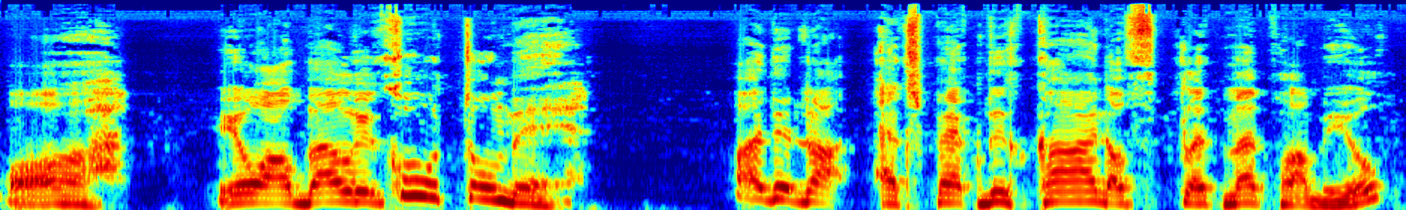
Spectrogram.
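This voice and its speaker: Guy playing a sick grumpy old boss, very slow halting talk, highish for a man. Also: expressive, gravelly, no echo, exaggerated voice. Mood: humbled, grateful. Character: ailing, bad-tempered elderly male employer softening into gratitude. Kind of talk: scripted drama acting.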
